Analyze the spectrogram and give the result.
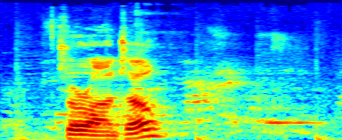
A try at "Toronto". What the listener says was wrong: The pronunciation was wrong. Toronto. They don't have time to pronounce all of the letters in that word. Toronto. If you go to Toronto and you say Toronto, they don't like that.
